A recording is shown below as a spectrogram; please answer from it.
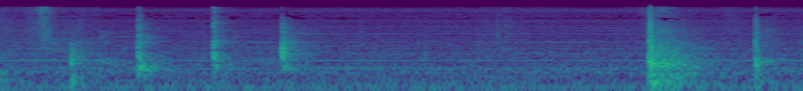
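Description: A few short, sharp knocks, then a louder crack with a brief echo about three seconds in, sounding in a hard-walled cinder-block corridor.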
